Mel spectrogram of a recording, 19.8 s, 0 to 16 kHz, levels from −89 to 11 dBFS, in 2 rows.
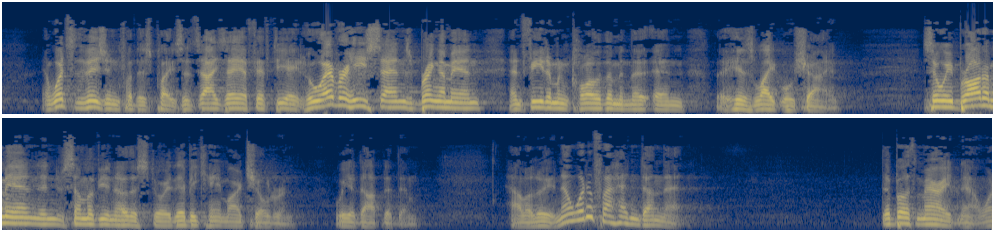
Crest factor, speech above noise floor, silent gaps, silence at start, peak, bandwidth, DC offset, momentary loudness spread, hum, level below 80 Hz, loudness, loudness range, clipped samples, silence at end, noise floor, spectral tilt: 18 dB; 47 dB; none; 0.4 s; 0 dBFS; 10.5 kHz; under 0.1%; 16 LU; none; -50 dBFS; -17 LUFS; 10 LU; under 0.1%; 0 s; -63 dBFS; -6 dB/octave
